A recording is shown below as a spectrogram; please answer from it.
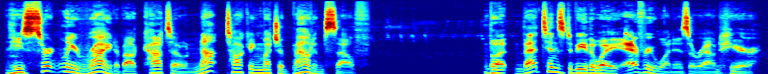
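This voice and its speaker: A man's voice: mid-range voice, big pitch swings, normal speed, a bit bright, dry recording. A man reading first-person visual novel narration and dialogue as the story's protagonist.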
